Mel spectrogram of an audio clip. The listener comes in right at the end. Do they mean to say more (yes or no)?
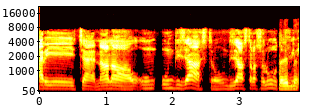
no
